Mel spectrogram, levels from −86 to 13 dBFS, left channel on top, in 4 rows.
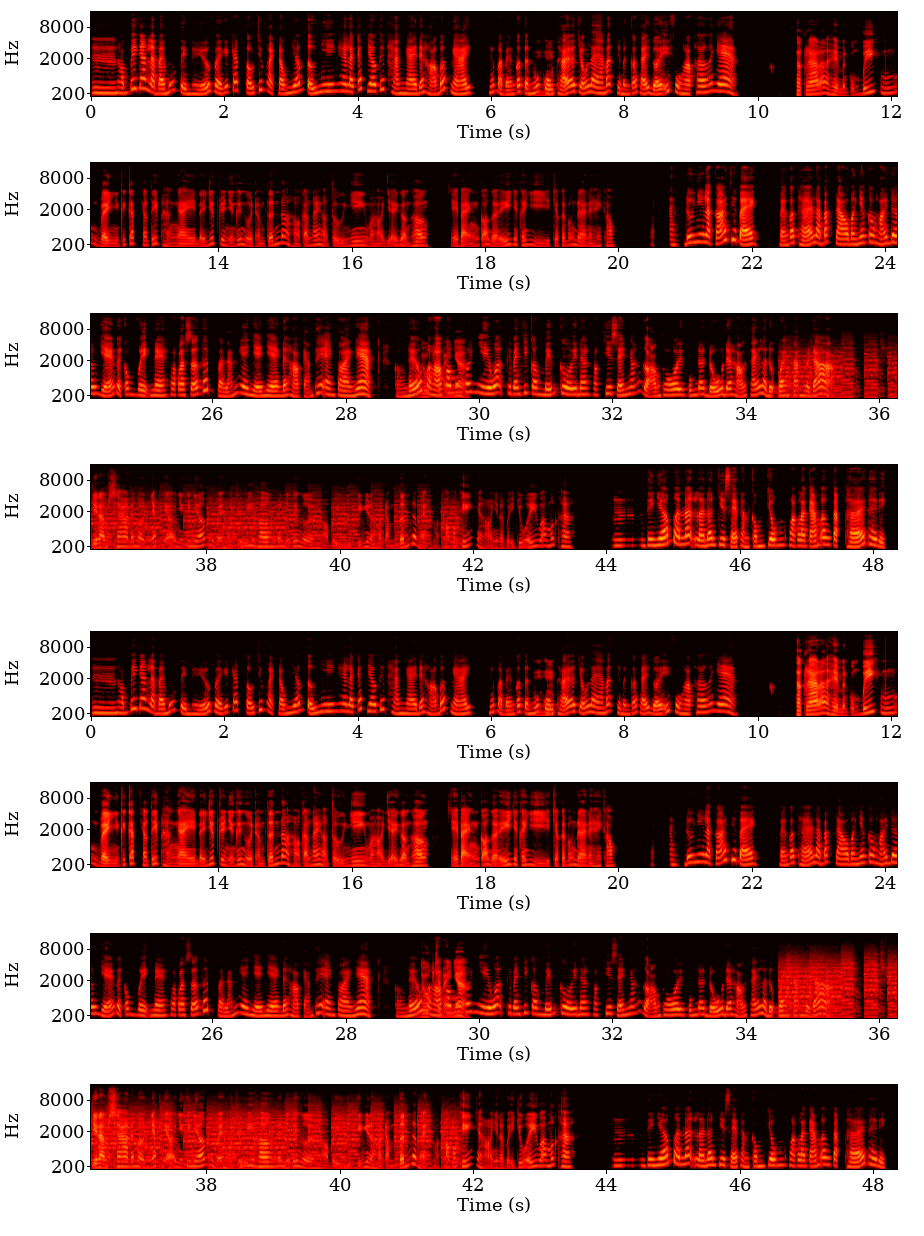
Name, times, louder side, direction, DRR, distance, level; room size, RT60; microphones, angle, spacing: voice 1, 0.0-5.7 6.0-9.7 20.8-22.1 22.4-28.4 28.7-35.3 44.1-48.2, left 3 dB, 35° left, 1.5 m, -35 dB
voice 2, 10.6-17.1 17.5-20.0 29.1-29.8 36.0-43.5, right 5 dB, 30° right, 0.4 m, -38 dB
sound 1, 34.5-41.9, right 6 dB, 80° right, 3.7 m, -43 dB
head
